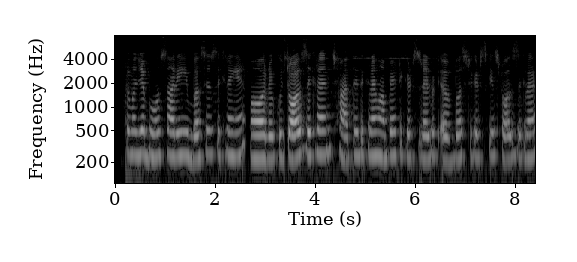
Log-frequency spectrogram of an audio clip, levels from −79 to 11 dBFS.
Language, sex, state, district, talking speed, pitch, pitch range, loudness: Hindi, female, Bihar, Purnia, 215 wpm, 240 Hz, 225-245 Hz, -33 LUFS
